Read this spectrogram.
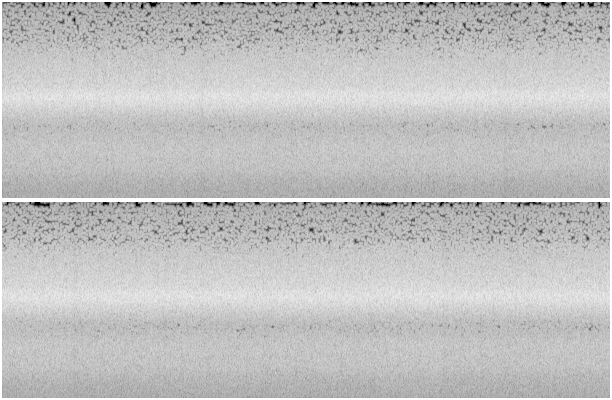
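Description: A small propeller plane's engine drones loudly and steadily.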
